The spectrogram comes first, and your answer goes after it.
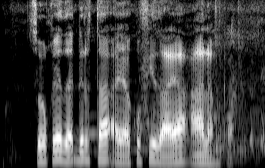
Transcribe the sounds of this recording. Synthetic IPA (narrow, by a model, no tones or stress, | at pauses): sɔːqjɐðɐɖɪrt̪ʰɐʔɐ̰jaːkʰʊfɪðɐjɐʕɑːlɐmkʰɐ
